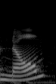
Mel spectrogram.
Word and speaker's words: gnome: I actually have one of these cursed shirts, and it's a picture of a gnome, and it says, you don't know me, but no is spelt like with a silent G.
